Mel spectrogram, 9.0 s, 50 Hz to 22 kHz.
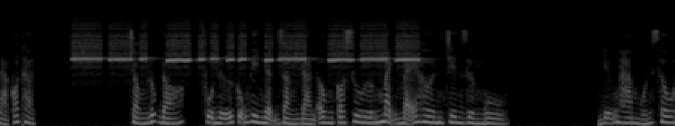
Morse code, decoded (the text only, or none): G6AO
